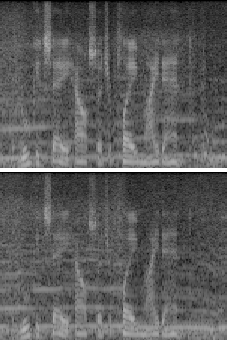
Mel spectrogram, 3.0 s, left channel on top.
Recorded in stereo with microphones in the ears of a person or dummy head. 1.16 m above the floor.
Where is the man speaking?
40° left (ahead or behind).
